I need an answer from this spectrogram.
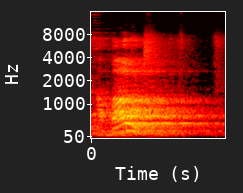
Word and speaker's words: about: अब इसको उच्चारण करने के लिए तो ये इस पर 2 पर हमको दबाव देना है। तो इसका जो सही उच्चारण होता है वो होगा अबाउट, इट इज अबाउट।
